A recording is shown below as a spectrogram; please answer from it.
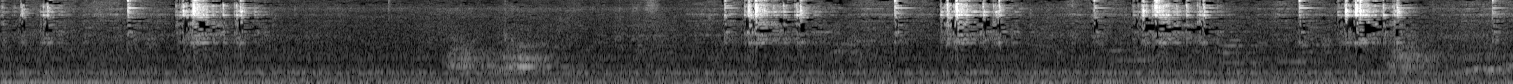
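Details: Drum brake, rear wheel suspected, metallic noise while driving traced to a brake spring catching at the bottom: faint irregular metallic clinks about once a second. Loose drum brake spring rattle; tested again after moving the spring down.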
